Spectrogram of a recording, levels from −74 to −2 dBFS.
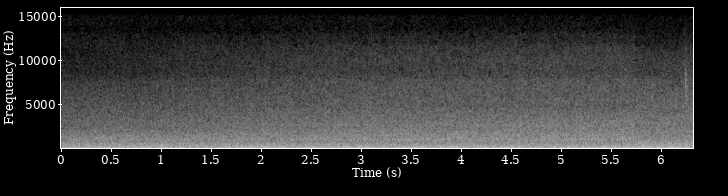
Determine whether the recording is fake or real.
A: real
